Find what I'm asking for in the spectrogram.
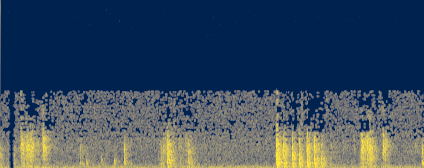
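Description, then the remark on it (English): A door is worked open and shut, with a string of wooden clunks, latch rattles and knocks in bursts. A steady low hum runs underneath, and no one speaks. “I didn't mean to close the door in your face.”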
